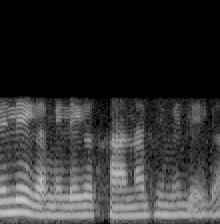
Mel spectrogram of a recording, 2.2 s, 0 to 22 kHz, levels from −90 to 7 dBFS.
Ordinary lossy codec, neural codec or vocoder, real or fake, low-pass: none; none; real; 3.6 kHz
